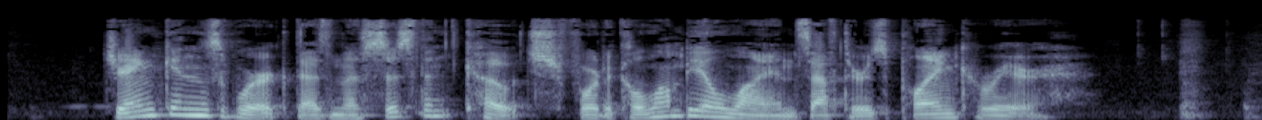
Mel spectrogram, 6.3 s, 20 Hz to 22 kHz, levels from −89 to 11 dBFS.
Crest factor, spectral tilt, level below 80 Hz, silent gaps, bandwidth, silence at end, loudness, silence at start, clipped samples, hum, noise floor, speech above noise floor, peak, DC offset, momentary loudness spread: 18 dB; -3.5 dB/octave; -54 dBFS; none; 11.5 kHz; 0.05 s; -18 LUFS; 0.55 s; under 0.1%; none; -56 dBFS; 37 dB; -2 dBFS; under 0.1%; 5 LU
